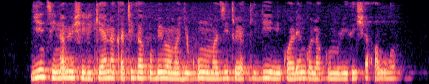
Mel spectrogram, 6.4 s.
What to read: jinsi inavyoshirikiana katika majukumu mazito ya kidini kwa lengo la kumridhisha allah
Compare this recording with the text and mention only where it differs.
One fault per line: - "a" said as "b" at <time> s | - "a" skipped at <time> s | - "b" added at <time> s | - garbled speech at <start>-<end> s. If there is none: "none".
- "kubeba" added at 2.1 s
